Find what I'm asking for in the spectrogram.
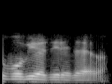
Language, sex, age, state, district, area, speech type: Urdu, male, 30-45, Uttar Pradesh, Gautam Buddha Nagar, urban, conversation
